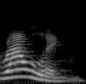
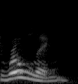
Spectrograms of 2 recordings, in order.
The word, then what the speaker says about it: Rowling: face um JK rolling it's not Rowling it's rolling I actually had a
